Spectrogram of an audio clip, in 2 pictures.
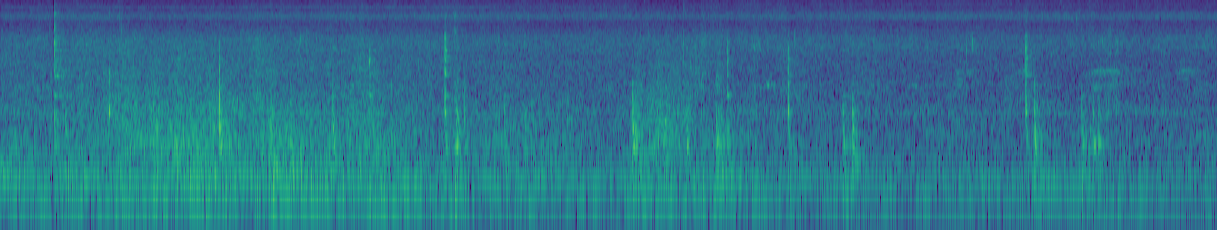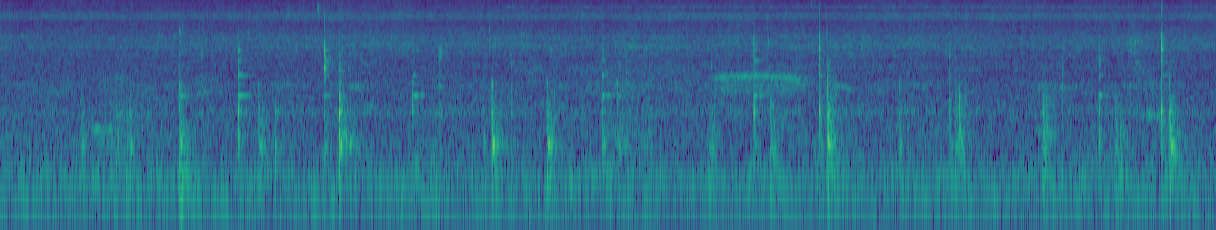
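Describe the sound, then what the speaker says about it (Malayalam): Gulab jamun frying in hot oil, a continuous sizzle broken by regular clinks and scrapes of a spoon stirring them round the pan, close up and without talk. "ഇട്ട് കൊടുത്ത് അങ്ങോട്ടും ഇങ്ങോട്ടും ഇങ്ങനെ ഇളക്കിക്കൊണ്ടേയിരിക്കുക"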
